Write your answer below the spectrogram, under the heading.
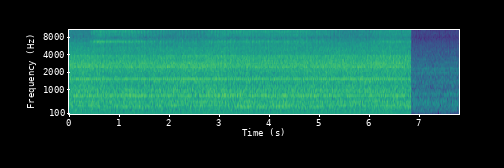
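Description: Combination mill-lathe running with the spindle and chuck turning, a steady mechanical hum with a constant whine, while a light turning pass of a few thousandths is taken on a back plate's register. The sound cuts off suddenly about seven seconds in as the machine is switched off.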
